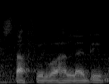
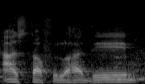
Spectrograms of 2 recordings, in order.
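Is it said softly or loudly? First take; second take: softly; loudly. First: It is said softly, almost murmured. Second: It is said noticeably louder.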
